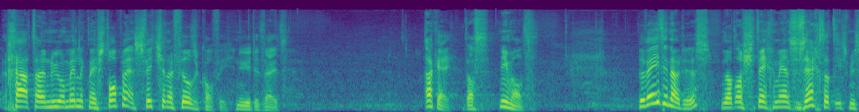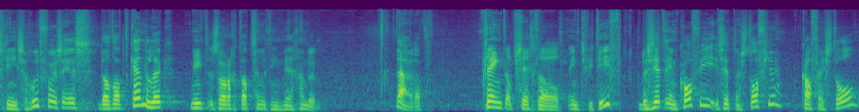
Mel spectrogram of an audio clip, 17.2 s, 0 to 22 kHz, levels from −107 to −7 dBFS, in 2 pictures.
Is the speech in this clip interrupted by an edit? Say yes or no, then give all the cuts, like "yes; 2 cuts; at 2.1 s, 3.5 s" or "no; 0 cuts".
yes; 1 cut; at 14.8 s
